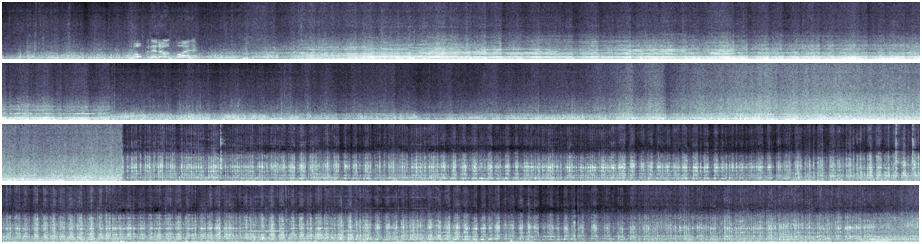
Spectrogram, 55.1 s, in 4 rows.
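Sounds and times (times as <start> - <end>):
outboard motor idling: 0.0 - 55.0
outboard motor running: 0.0 - 55.0
rushing water: 0.0 - 55.0
wind: 0.0 - 55.0.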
